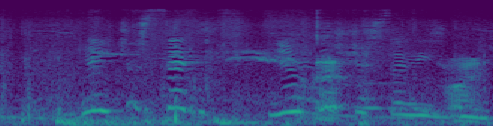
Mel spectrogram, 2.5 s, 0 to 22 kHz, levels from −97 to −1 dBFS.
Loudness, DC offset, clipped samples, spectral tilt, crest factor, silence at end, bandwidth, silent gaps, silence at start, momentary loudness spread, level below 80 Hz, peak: -48 LUFS; under 0.1%; under 0.1%; -4.5 dB/octave; 20 dB; 0 s; 16.5 kHz; none; 0 s; 5 LU; -66 dBFS; -28 dBFS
